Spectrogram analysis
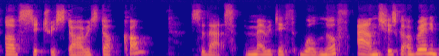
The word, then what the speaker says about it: Woolnough: looks a bit confusing it's just enough wool enough will to make a jumper which i thought was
